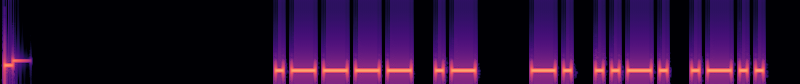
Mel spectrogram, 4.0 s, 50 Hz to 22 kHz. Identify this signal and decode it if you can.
Morse code, heard as a keyed tone, about 30 wpm, 700 Hz. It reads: 1A NFL
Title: Field Day Exchanges - 30wpm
